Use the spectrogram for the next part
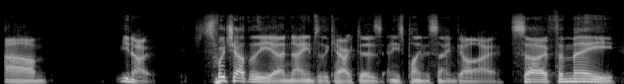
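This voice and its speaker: Low-voiced man co-hosting a film podcast. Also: lively intonation, fairly bright tone, smooth, dry recording, studio quality. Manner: playful, laughs often, quick asides. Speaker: podcast co-host. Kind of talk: casual movie review chat.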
